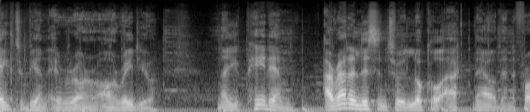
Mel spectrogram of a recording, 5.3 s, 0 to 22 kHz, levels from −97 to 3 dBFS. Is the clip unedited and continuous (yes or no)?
no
